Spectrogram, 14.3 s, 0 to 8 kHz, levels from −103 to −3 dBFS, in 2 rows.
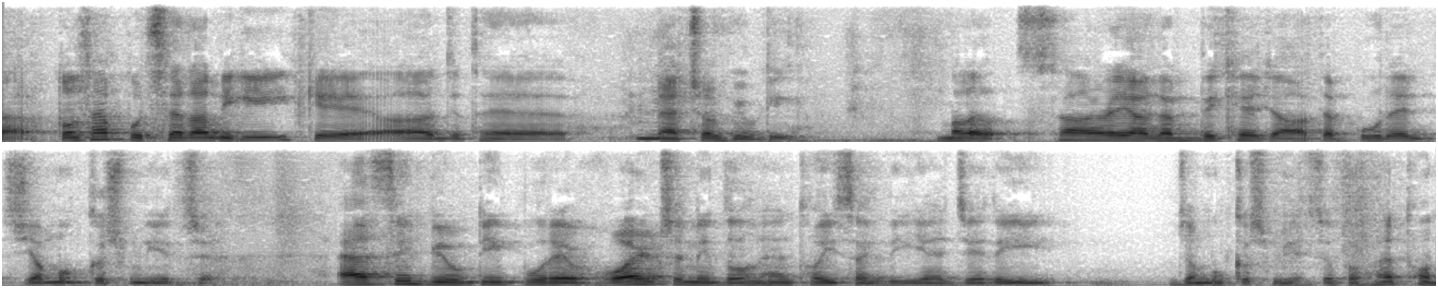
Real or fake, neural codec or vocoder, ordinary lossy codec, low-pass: fake; codec, 16 kHz, 2 kbps, FunCodec, trained on LibriTTS, 25 frames a second; none; none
